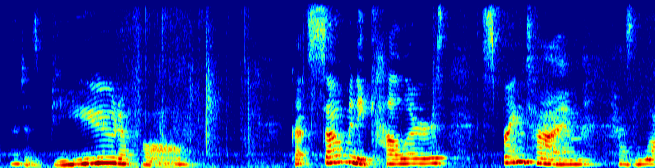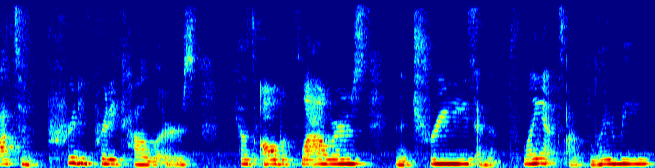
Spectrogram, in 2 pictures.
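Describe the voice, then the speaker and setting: A woman leading a children's storytime as a librarian, reading aloud expressively and talking gently and simply to young listeners. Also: a little high, gravelly. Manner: gentle, simple, encouraging talk aimed at small children. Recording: roomy, echoing indoor sound.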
